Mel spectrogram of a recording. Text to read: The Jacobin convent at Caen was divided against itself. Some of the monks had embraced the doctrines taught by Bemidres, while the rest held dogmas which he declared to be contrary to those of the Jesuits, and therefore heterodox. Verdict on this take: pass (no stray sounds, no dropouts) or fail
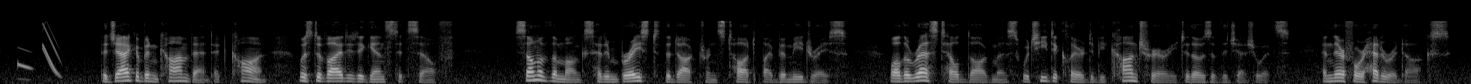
fail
